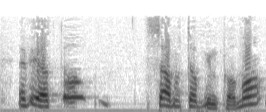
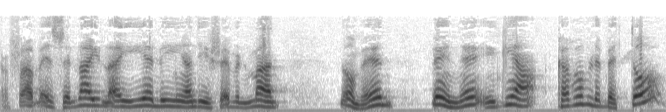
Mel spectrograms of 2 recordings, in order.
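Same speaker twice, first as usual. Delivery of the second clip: ordinary delivery, nothing marked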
